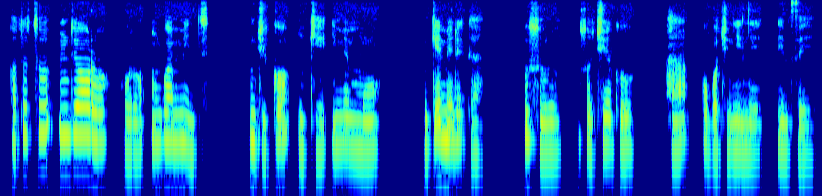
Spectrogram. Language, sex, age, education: Igbo, female, 15-29, tertiary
